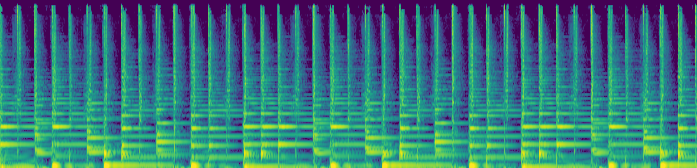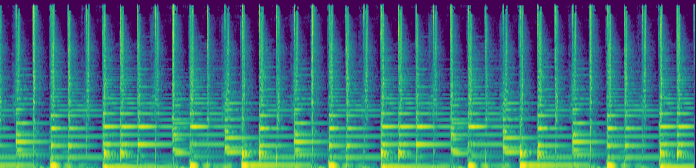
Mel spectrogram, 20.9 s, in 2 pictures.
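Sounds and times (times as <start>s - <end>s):
mambo music with montuno: 0.0s - 20.8s.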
